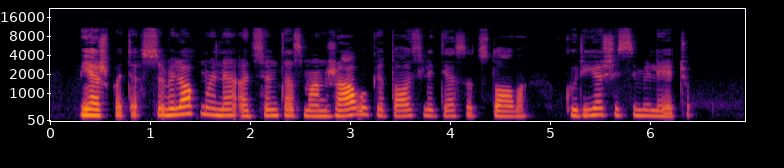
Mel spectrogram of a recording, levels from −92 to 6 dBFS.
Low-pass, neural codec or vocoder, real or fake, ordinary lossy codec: 10.8 kHz; none; real; AAC, 64 kbps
